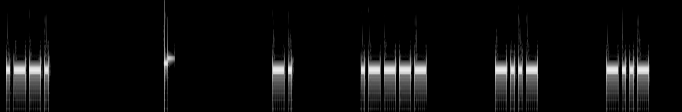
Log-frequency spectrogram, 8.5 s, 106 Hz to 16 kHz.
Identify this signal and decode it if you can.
Morse code, heard as a keyed tone, about 25 wpm, spaced as for 9 wpm, 700 Hz. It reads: P N1XX
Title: USA Call Signs - 5 Characters - 6x Character Spacing - 25wpm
